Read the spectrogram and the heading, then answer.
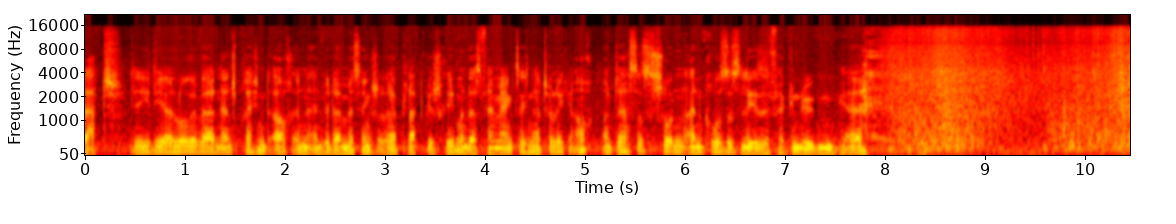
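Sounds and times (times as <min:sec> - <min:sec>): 
speech: 0:00.1 - 0:08.5
river waves washing onto a beach on the Elbe: 0:08.0 - 0:10.4.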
